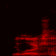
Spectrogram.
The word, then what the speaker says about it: Elisha: Elisha, that's the way I said it, yeah.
